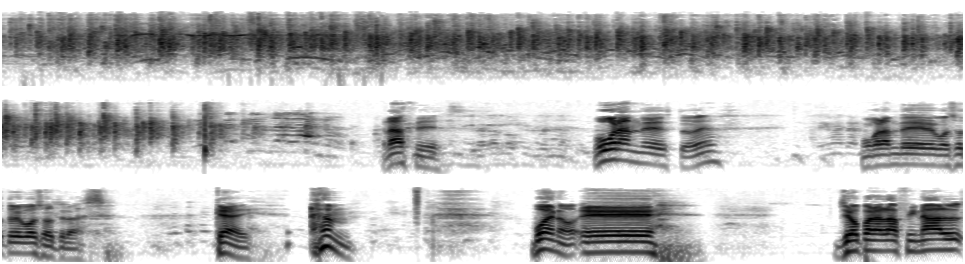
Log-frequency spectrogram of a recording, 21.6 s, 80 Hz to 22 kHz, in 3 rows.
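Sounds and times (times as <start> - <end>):
cheers: 0.0 - 8.1
crowd applauding a performer at a verse competition final: 0.0 - 9.6
speech: 10.1 - 10.7, 11.6 - 12.7, 13.6 - 15.4, 16.0 - 17.1, 18.4 - 19.4, 20.7 - 21.6.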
